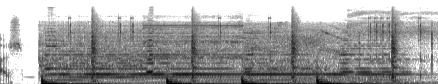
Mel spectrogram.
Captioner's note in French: vrombissement d'outils; sifflement de bombe aérosol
